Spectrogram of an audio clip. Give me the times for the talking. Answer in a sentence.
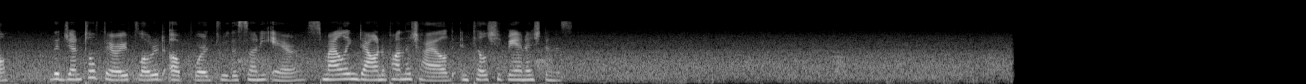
The talking can be heard from 0.0 to 5.7 s.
